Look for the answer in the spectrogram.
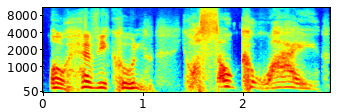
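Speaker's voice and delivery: swooning Medic. A narrator's reading. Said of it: "Medic said".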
